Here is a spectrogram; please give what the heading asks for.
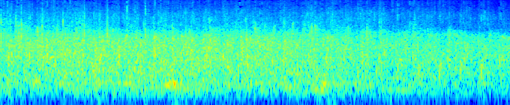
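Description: Sustained audience applause at a recovery group meeting for a speaker who has just finished, a dense, steady wash of many hands clapping at an even loudness for several seconds, with no one speaking over it.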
